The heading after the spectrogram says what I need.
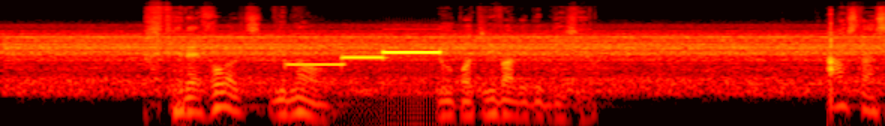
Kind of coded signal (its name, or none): telephone call progress tone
